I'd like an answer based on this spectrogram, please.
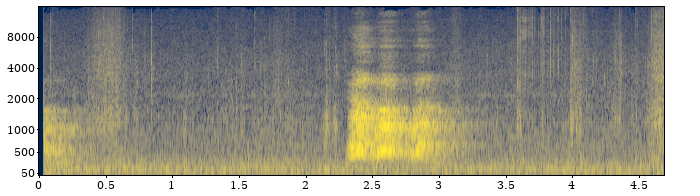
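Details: An Alaskan Malamute exploring outside around the house, past the gate for the first time, gives a single short, throaty bark against a quiet outdoor background.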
